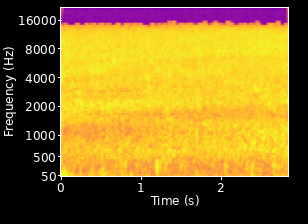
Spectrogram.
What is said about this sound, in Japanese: この滝は映画に出てこないね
